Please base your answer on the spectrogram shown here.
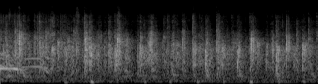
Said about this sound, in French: Applaudissements pour Meredith Grey.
